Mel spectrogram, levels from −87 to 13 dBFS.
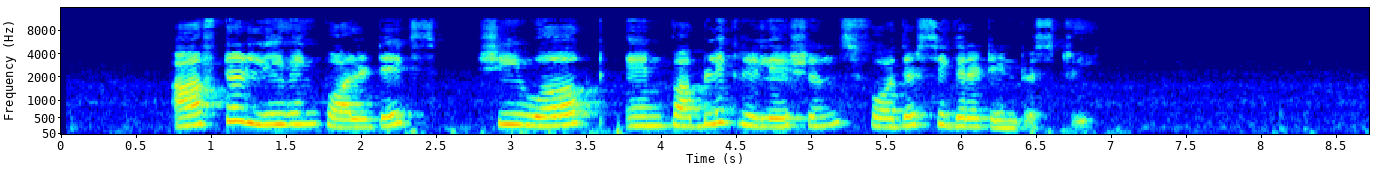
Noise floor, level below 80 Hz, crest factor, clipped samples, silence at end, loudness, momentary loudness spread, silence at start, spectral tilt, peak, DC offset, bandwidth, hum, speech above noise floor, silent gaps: -62 dBFS; -58 dBFS; 20 dB; under 0.1%; 1.9 s; -24 LUFS; 16 LU; 0.75 s; -4 dB/octave; -6 dBFS; under 0.1%; 11.5 kHz; none; 38 dB; none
